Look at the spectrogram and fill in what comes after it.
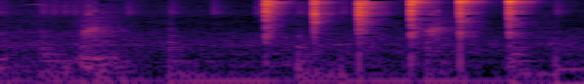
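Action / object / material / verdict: tap / aluminium fishing reel spool / aluminium / real metal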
